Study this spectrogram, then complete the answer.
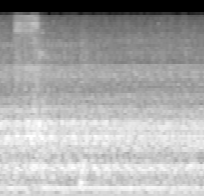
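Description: Loose dirt spills from a tractor bucket.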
